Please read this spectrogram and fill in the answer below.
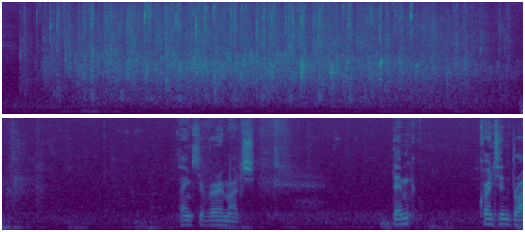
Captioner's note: applause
